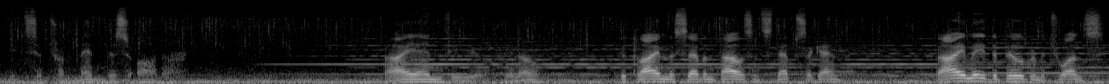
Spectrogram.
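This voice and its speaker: A man's voice: medium pitch, lightly acted. A man playing a dignified city ruler in a fantasy game, speaking in a formal, reflective, stately manner. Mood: firm, solemn, then wistful. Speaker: voice actor in a fantasy video game.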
